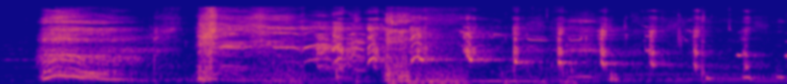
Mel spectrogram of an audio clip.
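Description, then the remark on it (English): A sudden, sharp intake of breath, a loud dramatic gasp made by a voice, followed by several breathy bursts like stifled giggles and short exhalations. “So if you're listening at home, how you're going to play is you're going to drink if the cast members gasp.”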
